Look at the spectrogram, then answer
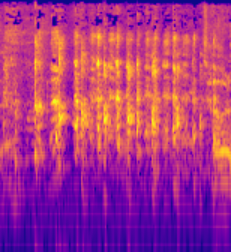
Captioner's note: laughing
